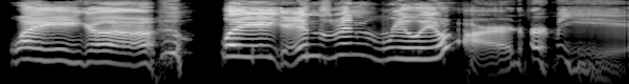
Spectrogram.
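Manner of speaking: teary high whine, drawn out; imitating someone crying on TV; mock crying. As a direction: whimper it like a weepy reality star. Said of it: "cries and cries".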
